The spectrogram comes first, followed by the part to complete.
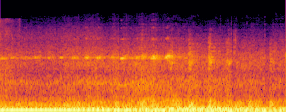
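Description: A tracked tank driving toward the listener, its engine running with a low, steady rumble. A thin high whine over it fades out a little past a second in.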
